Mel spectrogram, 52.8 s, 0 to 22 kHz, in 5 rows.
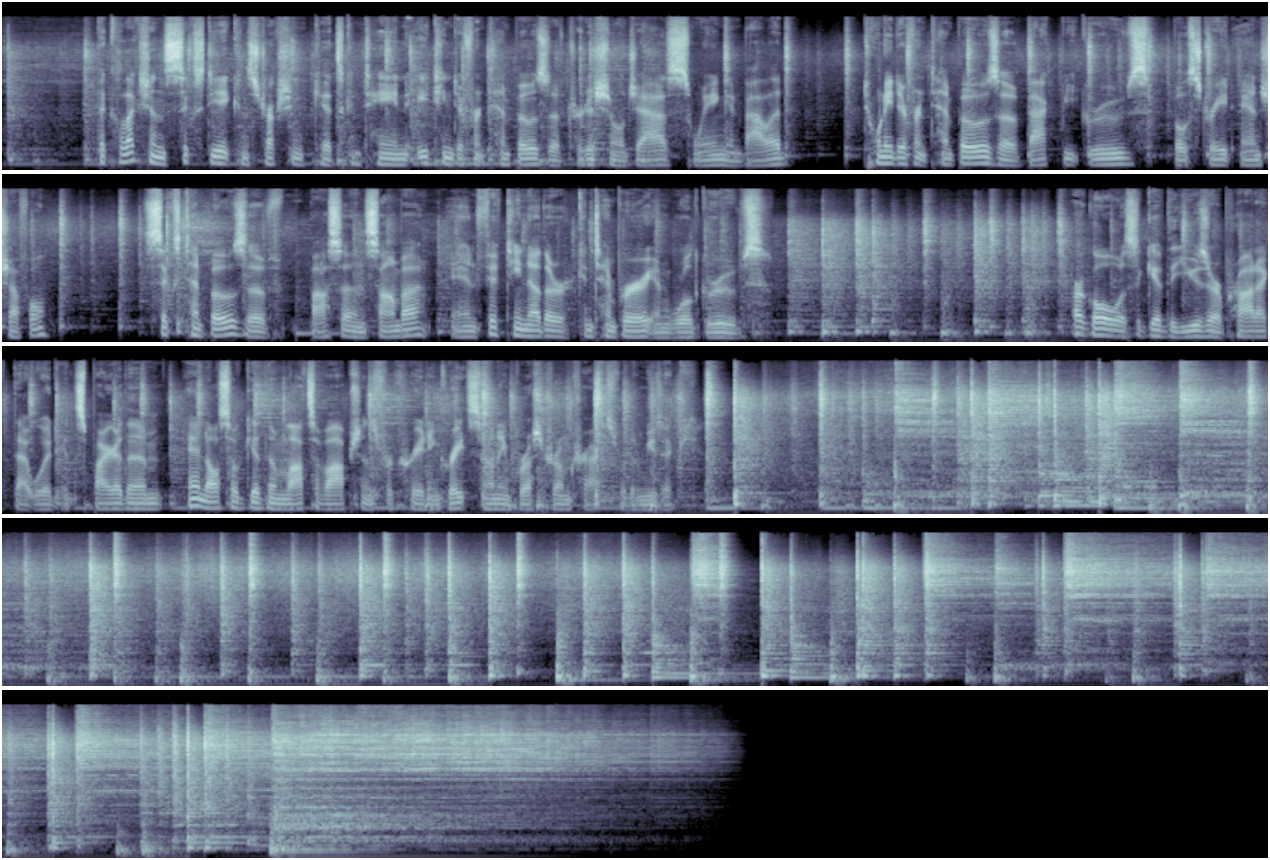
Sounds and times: Bass drum: 0.0s - 6.6s, 21.6s - 47.2s
Snare drum: 0.0s - 47.9s
Drum kit: 0.0s - 48.2s.

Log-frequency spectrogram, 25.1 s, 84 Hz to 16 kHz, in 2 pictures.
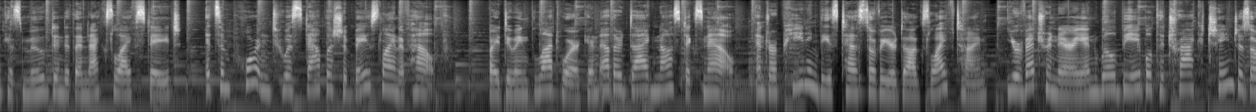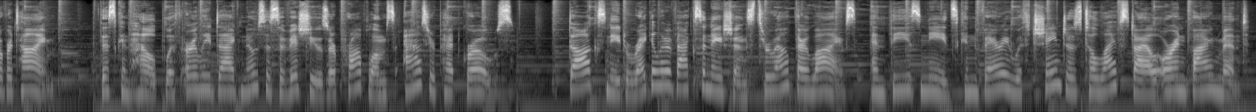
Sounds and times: Speech: 0.0s - 17.7s, 18.3s - 25.1s
Music: 0.0s - 25.1s.

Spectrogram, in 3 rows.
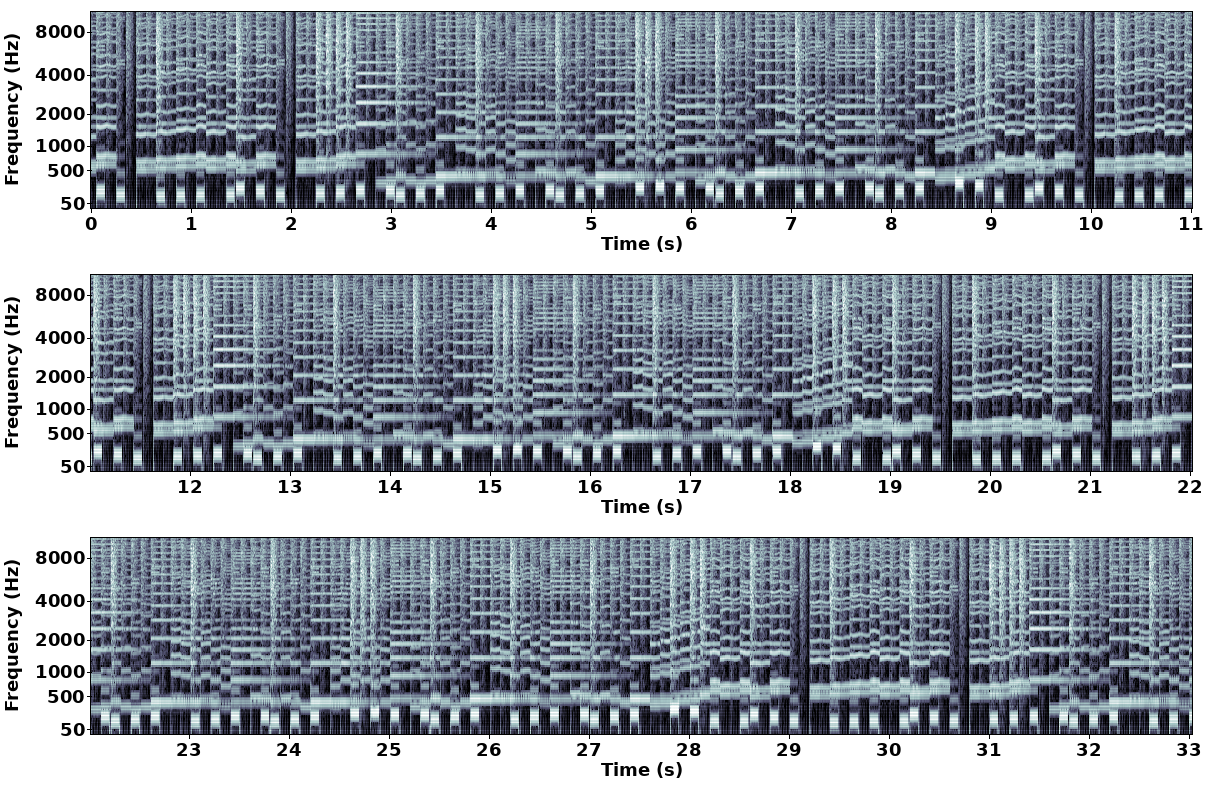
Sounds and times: Music: 0.0s - 33.0s.

